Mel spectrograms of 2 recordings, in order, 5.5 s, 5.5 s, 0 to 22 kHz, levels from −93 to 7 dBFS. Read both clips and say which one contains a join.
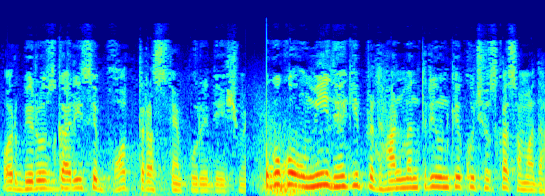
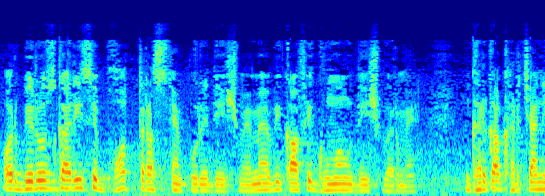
first; 1 cut; at 2.7 s

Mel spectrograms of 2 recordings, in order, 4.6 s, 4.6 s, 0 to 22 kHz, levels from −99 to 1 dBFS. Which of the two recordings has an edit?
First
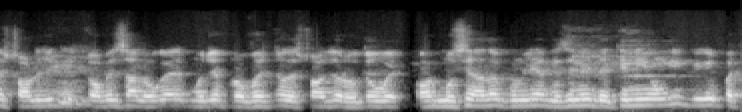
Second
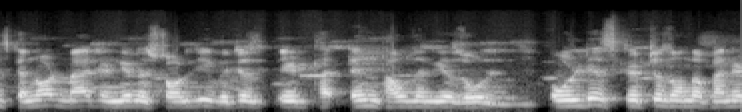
first; 1 cut; at 2.5 s

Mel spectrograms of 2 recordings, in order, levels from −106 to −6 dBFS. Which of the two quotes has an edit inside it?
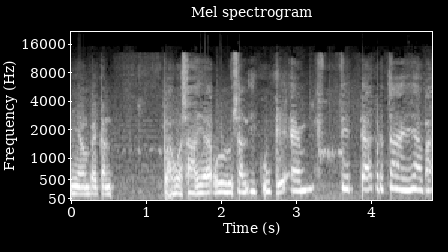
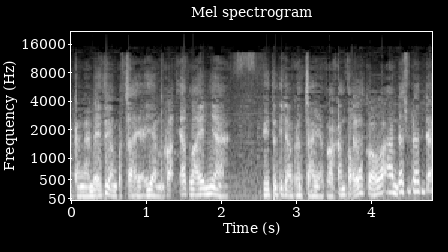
second; 1 cut; at 3.8 s

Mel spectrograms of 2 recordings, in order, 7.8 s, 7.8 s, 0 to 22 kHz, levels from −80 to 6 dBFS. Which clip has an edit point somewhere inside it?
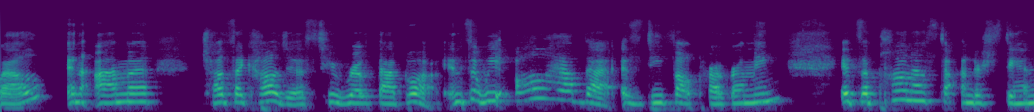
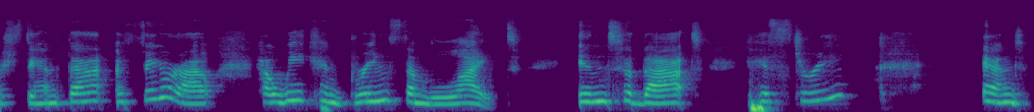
first; 1 cut; at 3.3 s

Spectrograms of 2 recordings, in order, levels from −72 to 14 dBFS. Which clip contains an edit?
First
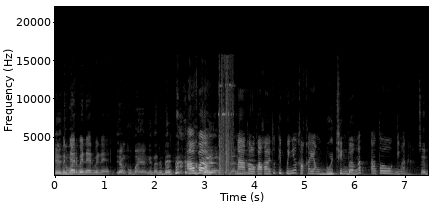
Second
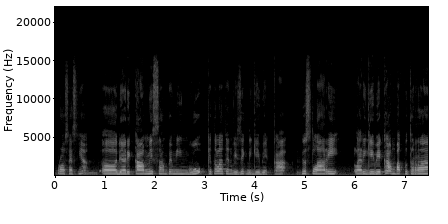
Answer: first; 1 cut; at 3.3 s

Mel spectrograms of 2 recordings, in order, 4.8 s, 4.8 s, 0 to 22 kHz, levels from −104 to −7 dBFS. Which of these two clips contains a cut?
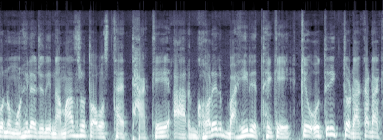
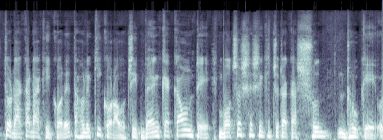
second; 1 cut; at 1.8 s

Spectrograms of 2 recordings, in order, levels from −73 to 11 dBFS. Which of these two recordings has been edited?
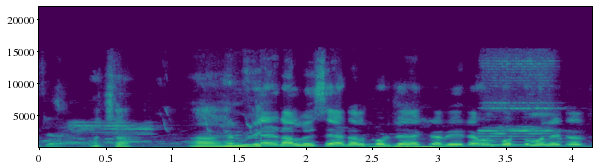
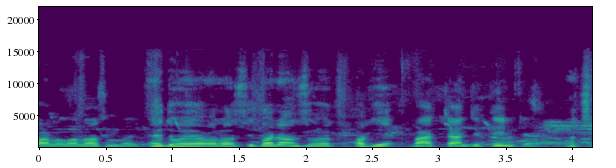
first; 1 cut; at 1.7 s

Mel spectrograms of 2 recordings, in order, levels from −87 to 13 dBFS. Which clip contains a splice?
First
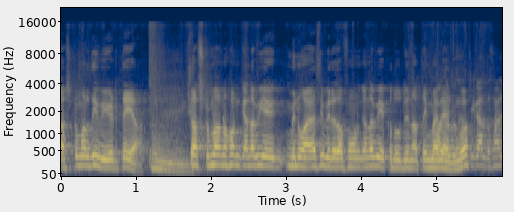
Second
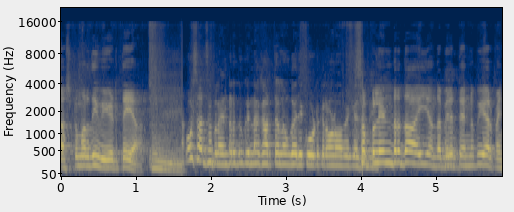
second; 1 cut; at 1.6 s

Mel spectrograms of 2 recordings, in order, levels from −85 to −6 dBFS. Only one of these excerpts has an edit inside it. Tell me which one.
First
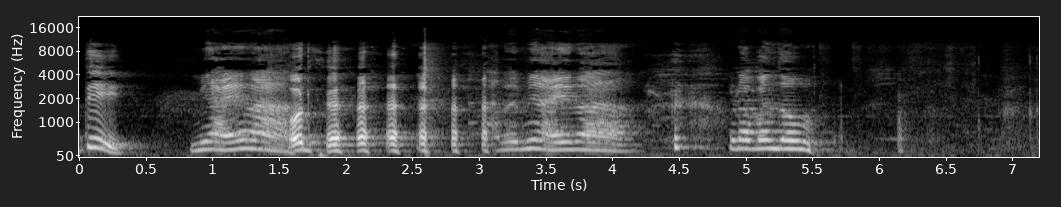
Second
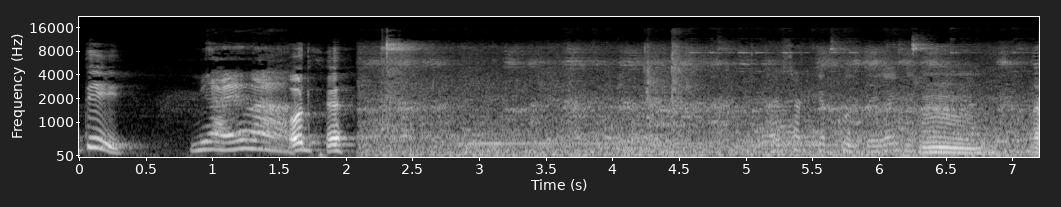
second; 1 cut; at 2.0 s

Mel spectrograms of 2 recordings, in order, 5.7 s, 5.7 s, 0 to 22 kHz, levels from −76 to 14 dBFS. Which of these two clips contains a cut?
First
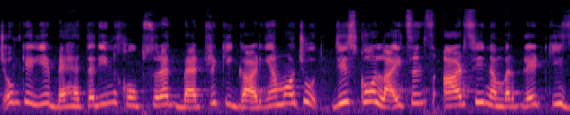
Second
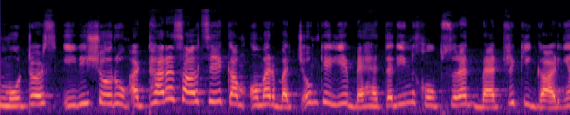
second; 1 cut; at 1.2 s

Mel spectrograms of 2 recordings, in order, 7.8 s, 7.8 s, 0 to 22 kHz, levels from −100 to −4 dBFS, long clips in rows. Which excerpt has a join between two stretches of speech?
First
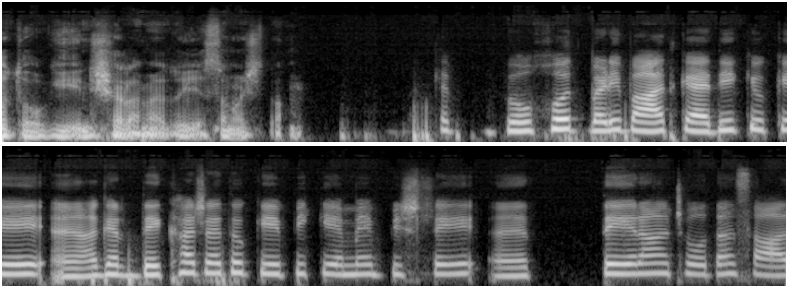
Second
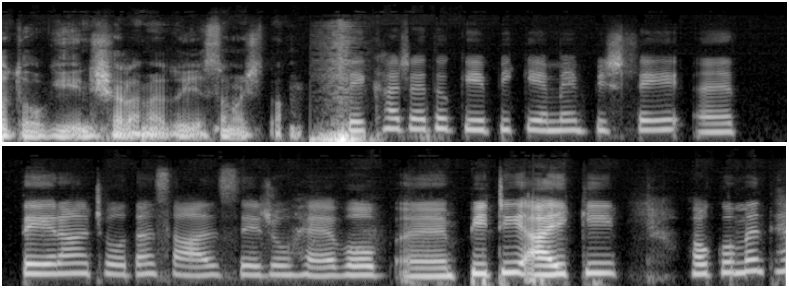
second; 1 cut; at 1.7 s

